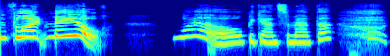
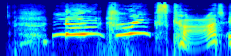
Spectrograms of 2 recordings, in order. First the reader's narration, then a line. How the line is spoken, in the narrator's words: exclaimed a horrified Nanny Piggins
